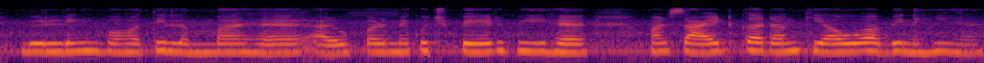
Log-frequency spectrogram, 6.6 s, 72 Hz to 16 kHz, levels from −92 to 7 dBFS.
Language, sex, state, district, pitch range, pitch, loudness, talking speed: Hindi, female, Chhattisgarh, Korba, 190-205 Hz, 195 Hz, -30 LUFS, 190 wpm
